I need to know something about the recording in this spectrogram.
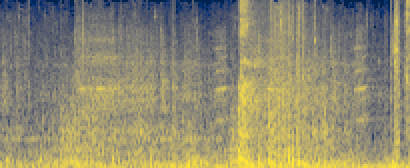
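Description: A boot kicks a wooden crate with a heavy thud.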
